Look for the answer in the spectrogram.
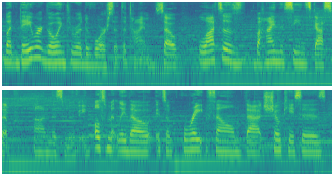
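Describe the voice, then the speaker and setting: Lower-pitched woman hosting a film podcast. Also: unhurried, few pauses, over music. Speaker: podcast host. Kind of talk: film discussion and recommendations.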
